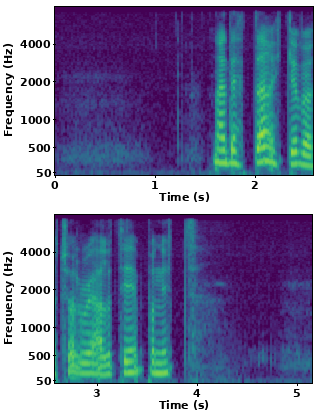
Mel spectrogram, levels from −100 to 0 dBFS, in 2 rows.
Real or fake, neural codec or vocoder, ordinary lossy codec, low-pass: fake; vocoder, 44.1 kHz, 128 mel bands, Pupu-Vocoder; none; 7.2 kHz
